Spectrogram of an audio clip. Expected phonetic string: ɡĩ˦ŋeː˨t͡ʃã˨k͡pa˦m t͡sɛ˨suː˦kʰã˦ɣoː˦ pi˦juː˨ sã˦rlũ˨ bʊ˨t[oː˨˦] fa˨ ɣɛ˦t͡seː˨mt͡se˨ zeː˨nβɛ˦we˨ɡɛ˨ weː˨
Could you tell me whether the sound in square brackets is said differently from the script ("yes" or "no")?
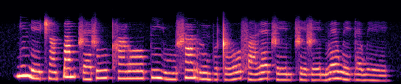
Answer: no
